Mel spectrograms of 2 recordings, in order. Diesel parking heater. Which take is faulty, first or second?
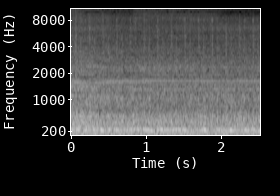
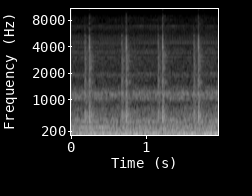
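second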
